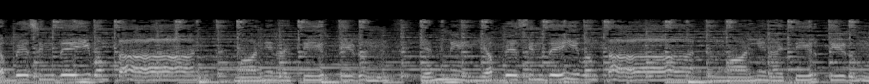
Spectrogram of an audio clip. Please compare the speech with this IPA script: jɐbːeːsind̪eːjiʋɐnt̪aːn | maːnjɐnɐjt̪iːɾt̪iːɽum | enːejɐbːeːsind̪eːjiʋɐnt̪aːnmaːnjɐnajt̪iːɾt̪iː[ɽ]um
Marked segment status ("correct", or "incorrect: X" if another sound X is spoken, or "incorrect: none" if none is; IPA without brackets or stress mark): correct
